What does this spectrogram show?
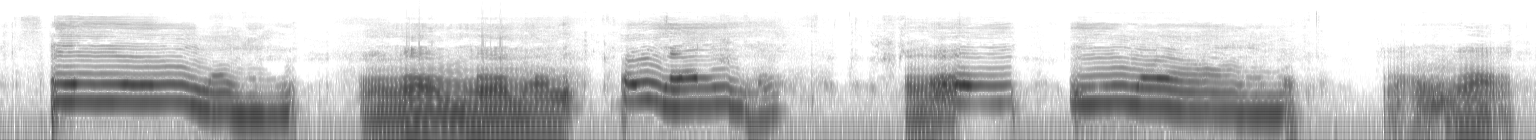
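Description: An American Bully makes drawn-out, wavering growls and moans in several separate bursts.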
